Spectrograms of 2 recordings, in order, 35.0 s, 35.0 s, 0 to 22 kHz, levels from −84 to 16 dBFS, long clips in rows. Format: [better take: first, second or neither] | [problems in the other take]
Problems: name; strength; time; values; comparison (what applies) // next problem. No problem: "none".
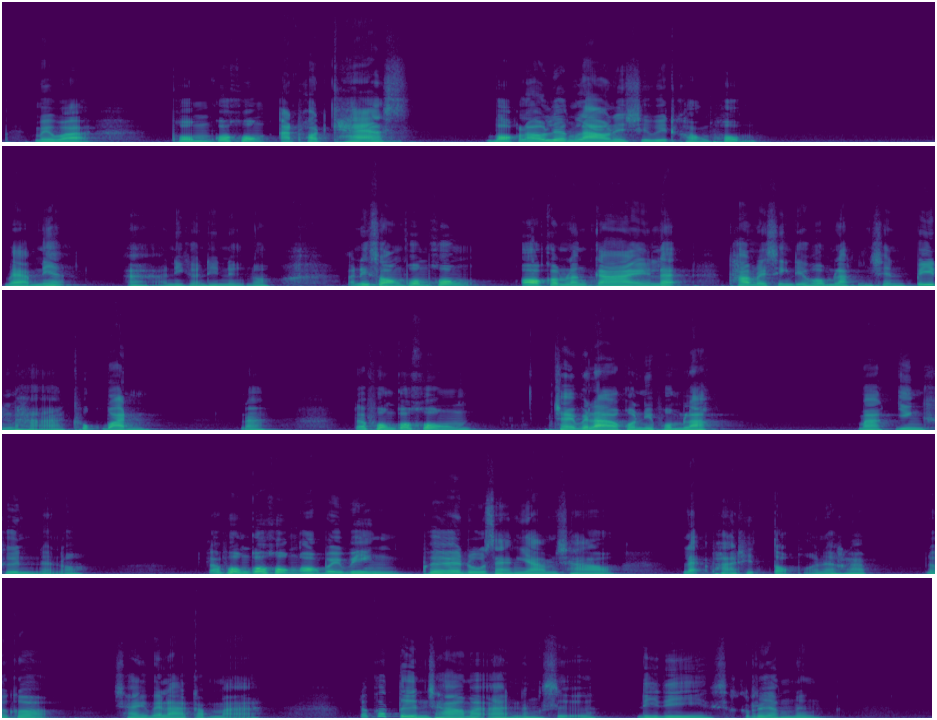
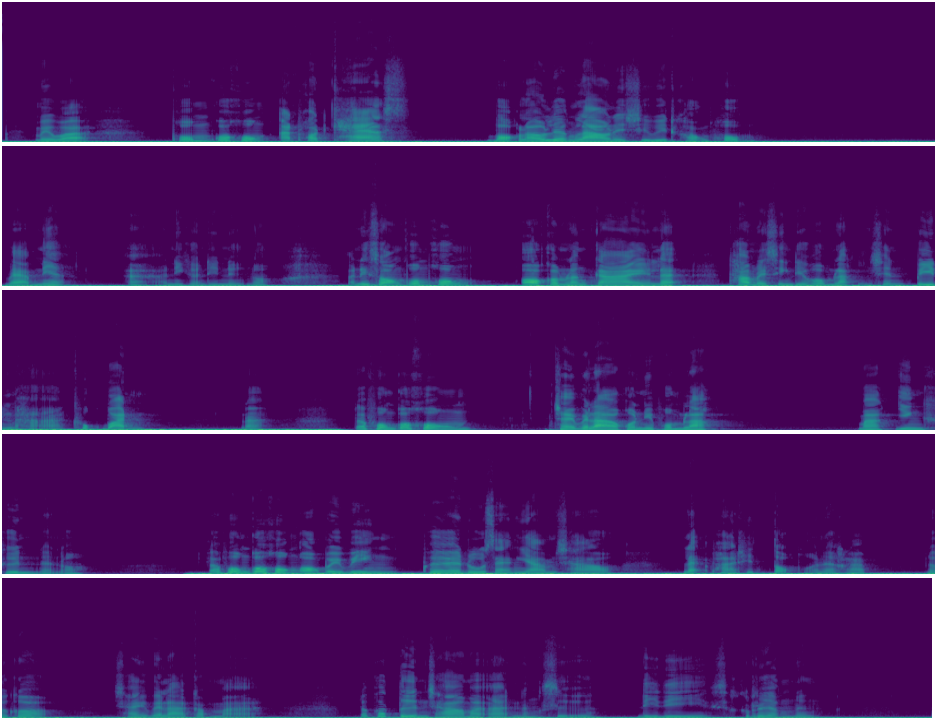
first | low rumble; faint; until 17 s and from 22 s on; 20 dB below the speech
